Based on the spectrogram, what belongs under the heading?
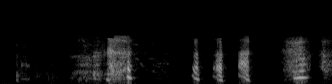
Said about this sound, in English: I think I'm going to have to excuse everybody. Some of us are coughing, so please excuse us. We're sorry about that.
